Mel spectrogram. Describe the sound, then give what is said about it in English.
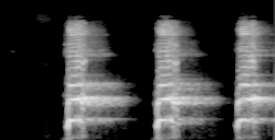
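A goose call, blown by a world-champion goose caller with cheeks puffed out, imitates a goose's cluck. Three loud, evenly spaced honking clucks each last about half a second and taper off, with no talk. “I can give you a little example of if you were to puff your cheeks out and cluck”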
